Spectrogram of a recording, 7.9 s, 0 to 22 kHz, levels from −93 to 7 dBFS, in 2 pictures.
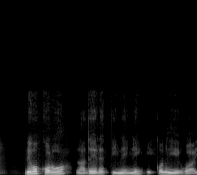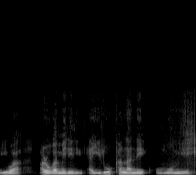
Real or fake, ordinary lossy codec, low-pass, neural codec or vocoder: fake; none; 10.8 kHz; codec, 16 kHz in and 24 kHz out, 0.9 kbps, LongCat-Audio-Codec, fine tuned four codebook decoder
